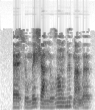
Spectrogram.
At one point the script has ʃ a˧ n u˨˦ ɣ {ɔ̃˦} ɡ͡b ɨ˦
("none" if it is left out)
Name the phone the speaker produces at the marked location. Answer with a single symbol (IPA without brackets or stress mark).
ɔ̃˦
